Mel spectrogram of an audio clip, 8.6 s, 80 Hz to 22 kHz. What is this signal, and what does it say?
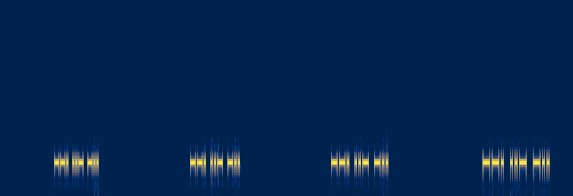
Morse code, heard as a keyed tone, about 47 wpm, 700 Hz. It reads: GUD GUD GUD GUD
